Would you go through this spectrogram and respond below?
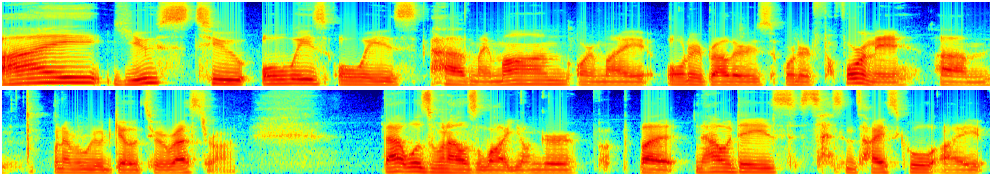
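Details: Stuttering in an adult male speech-language pathologist who stutters, with upper-body jerks as secondary behaviours, co-occurring Tourette's syndrome with facial, jaw and neck tics, and a father who also stuttered.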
